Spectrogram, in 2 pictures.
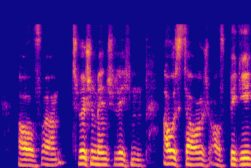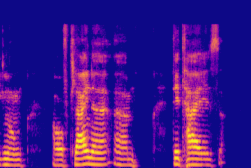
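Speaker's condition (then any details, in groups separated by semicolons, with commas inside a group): Amyotrophic lateral sclerosis; diagnosed at 47, slower course than other affected patients; has tried many approaches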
